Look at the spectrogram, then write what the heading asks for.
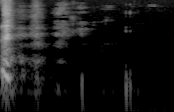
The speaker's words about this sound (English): Are you breathing? Yeah. Yeah!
